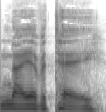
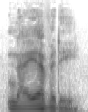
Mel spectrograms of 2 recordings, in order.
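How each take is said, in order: First: The word is said the fancier, official way. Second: The word is said the plain, everyday way. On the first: "it's supposed to be naivete" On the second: "So I say naivety"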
